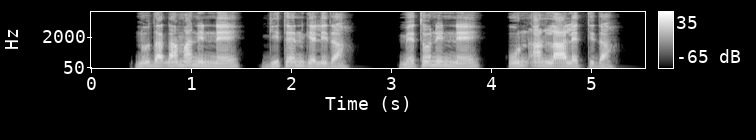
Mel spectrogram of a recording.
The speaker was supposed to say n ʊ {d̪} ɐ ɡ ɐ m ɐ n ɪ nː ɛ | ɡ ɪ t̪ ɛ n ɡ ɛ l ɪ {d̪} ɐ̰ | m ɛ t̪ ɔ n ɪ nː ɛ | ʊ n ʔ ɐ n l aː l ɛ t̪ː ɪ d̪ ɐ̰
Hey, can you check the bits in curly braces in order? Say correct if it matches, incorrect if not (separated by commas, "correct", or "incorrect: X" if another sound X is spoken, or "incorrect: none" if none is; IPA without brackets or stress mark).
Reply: correct, correct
